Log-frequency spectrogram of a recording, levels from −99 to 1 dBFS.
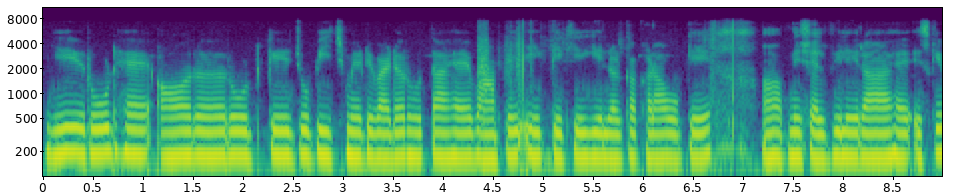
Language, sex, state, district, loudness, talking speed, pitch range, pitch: Hindi, female, Uttar Pradesh, Jyotiba Phule Nagar, -12 LUFS, 175 wpm, 165-175 Hz, 170 Hz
